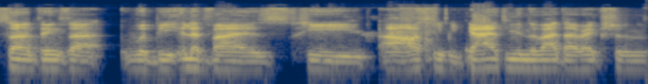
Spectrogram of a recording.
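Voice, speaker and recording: Against a quiet background, a man with a fairly low pitch talks at a fairly quick pace in a bright, sharp tone with monotone, flat intonation. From England (South London). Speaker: college football player. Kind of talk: podcast interview. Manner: halting, many fillers and repeats.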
